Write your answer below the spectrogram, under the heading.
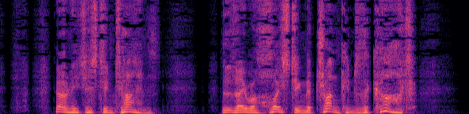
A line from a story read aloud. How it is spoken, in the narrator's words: he gasped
